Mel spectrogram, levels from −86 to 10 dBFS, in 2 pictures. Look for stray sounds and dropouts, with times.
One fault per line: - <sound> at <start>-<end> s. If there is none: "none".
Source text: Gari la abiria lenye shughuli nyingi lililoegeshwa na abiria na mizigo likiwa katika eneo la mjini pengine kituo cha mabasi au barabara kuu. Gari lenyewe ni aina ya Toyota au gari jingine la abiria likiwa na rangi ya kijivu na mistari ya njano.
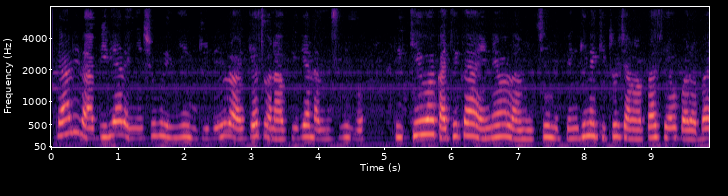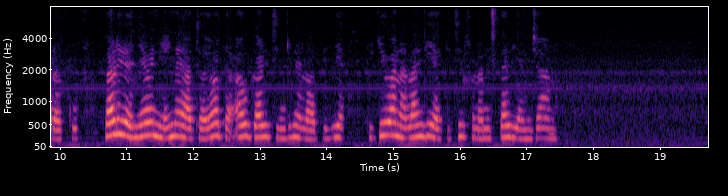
none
